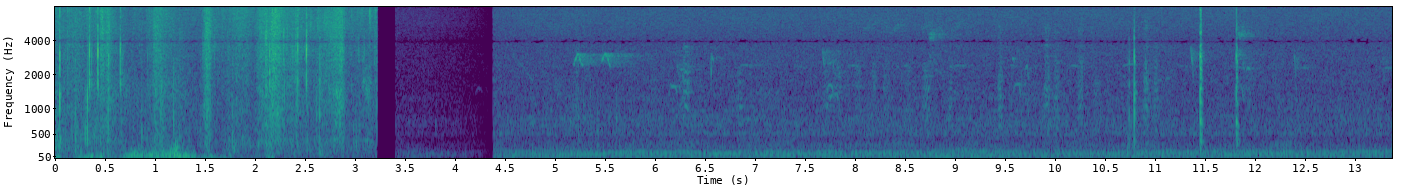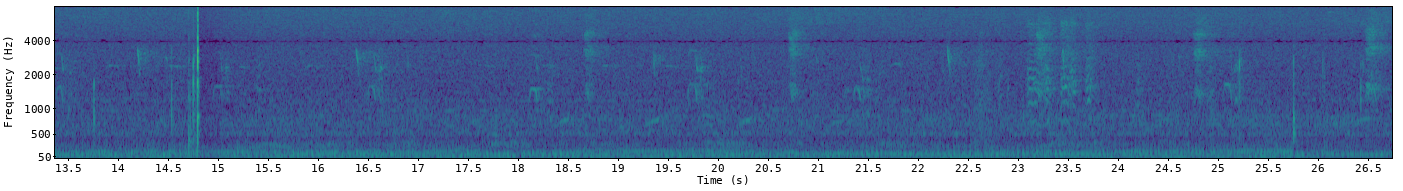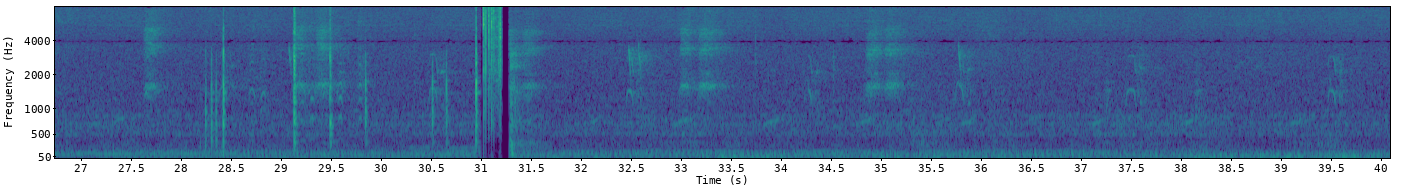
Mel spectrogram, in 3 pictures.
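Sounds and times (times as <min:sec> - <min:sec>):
steady low rumble: 0:03.5 - 0:40.0
wild birds calling: 0:04.5 - 0:40.0
sharp clicks: 0:30.5 - 0:31.4.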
